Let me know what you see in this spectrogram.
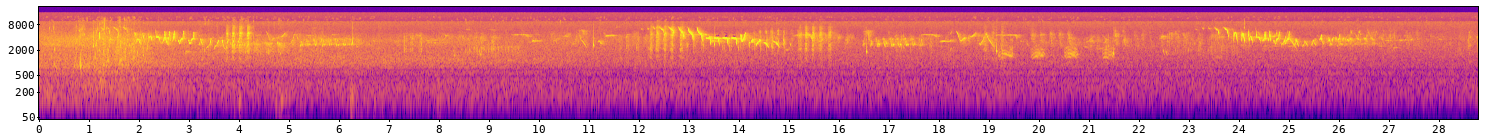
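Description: Several songbirds singing and calling over one another over a faint steady hiss. The loudest is a run of quick descending trills a little before the middle.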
